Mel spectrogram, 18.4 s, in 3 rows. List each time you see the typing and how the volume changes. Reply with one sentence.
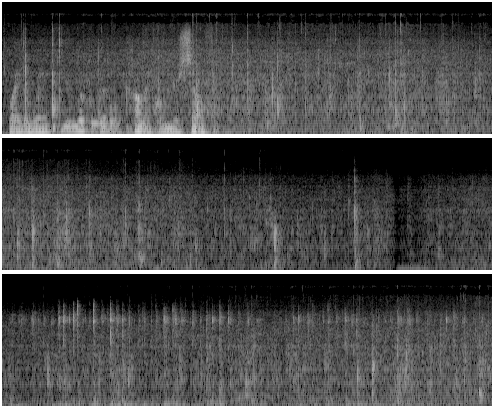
You can hear the typing from 12.3 to 18.2 s, getting quieter.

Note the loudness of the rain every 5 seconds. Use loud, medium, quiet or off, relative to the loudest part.
loud, loud, medium, loud.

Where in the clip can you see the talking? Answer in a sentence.
You can hear the talking from 0.1 to 2.7 s.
